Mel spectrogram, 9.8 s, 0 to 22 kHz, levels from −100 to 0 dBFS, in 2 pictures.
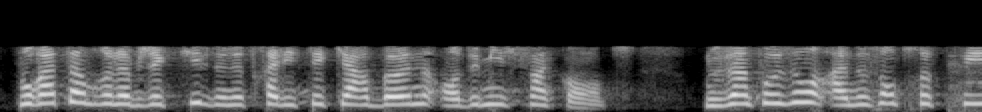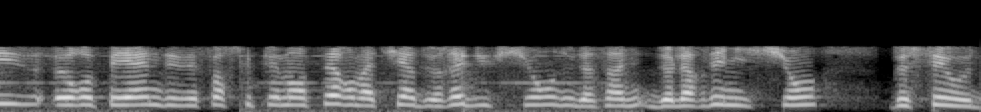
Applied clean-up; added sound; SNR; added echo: neural separator model SepFormer DNS4.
